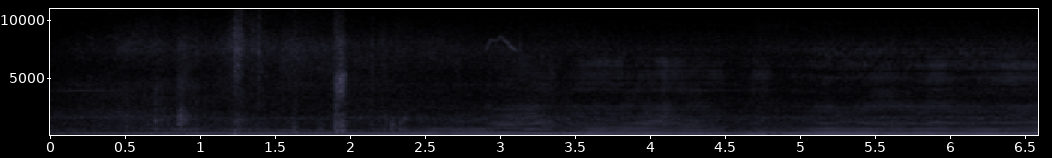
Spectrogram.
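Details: Adult woman asleep with a CPAP mask: continuous droning, buzzing hum with slight pitch shifts, loud mask noise all through the night.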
